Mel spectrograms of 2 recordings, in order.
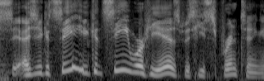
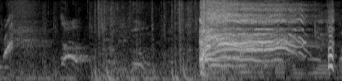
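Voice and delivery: laughing shout. Real, not acted. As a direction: howl with laughter. Big play in game.

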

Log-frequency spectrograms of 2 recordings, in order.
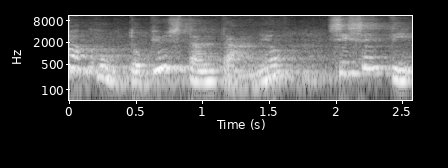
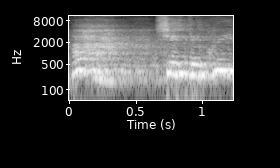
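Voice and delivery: panting surprise, lifted in pitch; gasp, then squeeze the question out; out of breath from running; words forced out breathlessly; 7 semitones higher, 3 dB louder, much slower than usual. A narrator's reading. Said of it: "cavando fuori la parola a stento".

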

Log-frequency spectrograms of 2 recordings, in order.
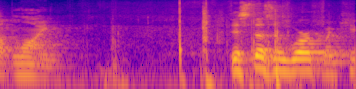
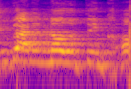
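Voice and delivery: shouting; 8 semitones higher, 6 dB louder, faster than usual. Acted. Dad's angry rant.

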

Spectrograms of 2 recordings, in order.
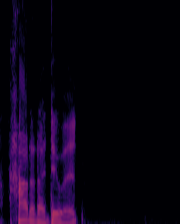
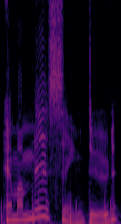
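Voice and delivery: higher, pleading frustration; exasperated; 5 semitones higher than usual. Real, not acted. Lost gamer asking what he's missing, exasperated. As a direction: throw the question up in disbelief.

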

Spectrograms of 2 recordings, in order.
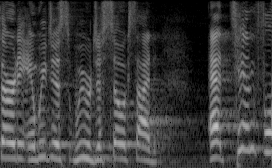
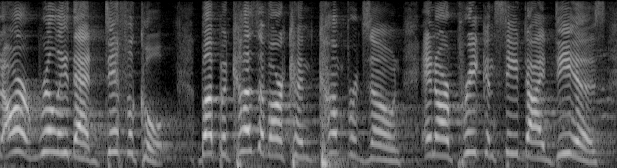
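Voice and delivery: raised, driving sermon delivery; emphatic preaching; 3 semitones higher, 5 dB louder than usual. Real, not acted. Preacher turning his story into a lesson, forceful preaching. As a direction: drive the lesson home to the congregation.

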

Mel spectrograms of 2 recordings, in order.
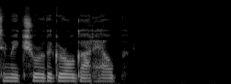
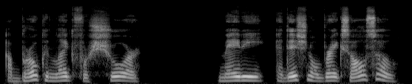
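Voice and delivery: louder, lightly voiced ambulance man; assessing orderly; 8 dB louder than usual. A narrator's reading. Orderly reports injuries to a policeman, louder and matter-of-fact. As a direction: give a brisk medical verdict aloud.

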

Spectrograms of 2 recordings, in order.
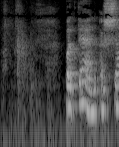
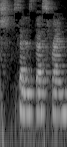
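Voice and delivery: plain reading voice

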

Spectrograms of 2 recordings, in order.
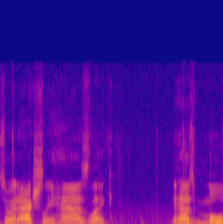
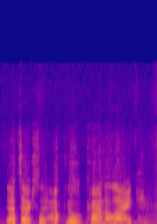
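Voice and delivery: muffled behind mask; through a gas mask; 3 semitones higher than usual. Real, not acted. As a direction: voice inside respirator. Seen 1: Hoodie man wears full gas mask throughout; unmasked in references.

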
